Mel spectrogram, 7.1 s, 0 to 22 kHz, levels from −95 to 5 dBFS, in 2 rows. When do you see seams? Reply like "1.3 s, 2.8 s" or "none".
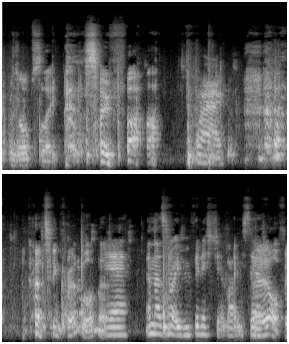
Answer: none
